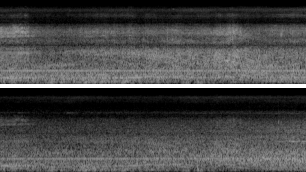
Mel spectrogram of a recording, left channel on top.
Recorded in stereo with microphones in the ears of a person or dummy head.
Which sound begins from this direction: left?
A motorcycle, at 0.0 s.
